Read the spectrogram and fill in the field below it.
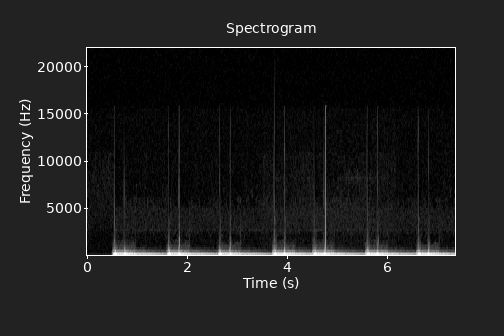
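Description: Steady paired lub-dub thumps, low and booming with a lingering tail, at about 60 beats a minute; a normal regular heartbeat.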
